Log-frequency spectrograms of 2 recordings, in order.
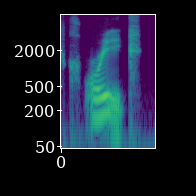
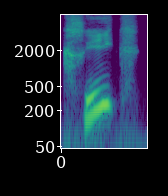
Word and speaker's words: creek: like in Texas English, creek. Then you have people who will pronounce it with a more German accent, Krieg. And then you have people who integrated more into German syllable structure like Krieke or Kriek, die Krieke.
